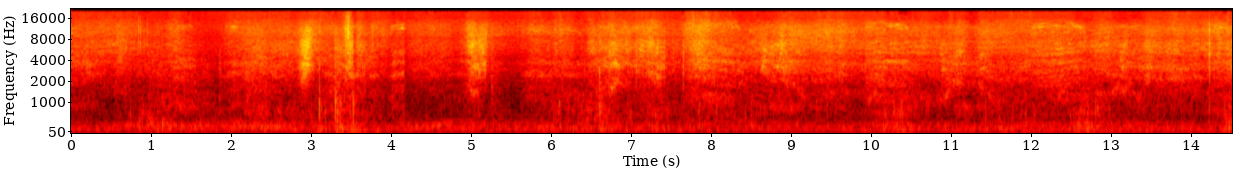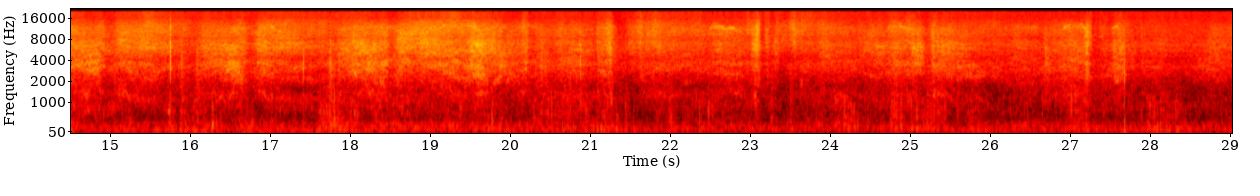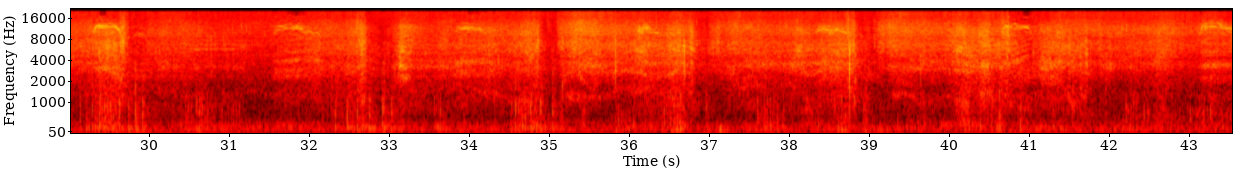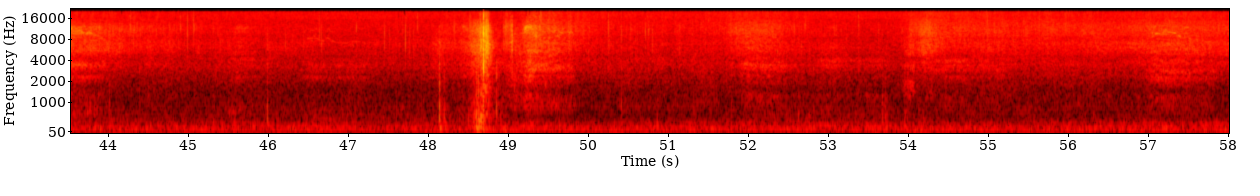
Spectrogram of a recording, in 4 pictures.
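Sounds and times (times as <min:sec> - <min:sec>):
hands rubbing skin: 0:00.0 - 0:43.8.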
